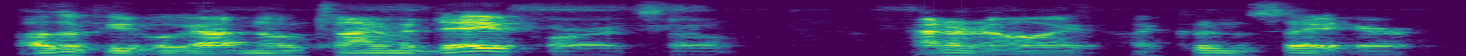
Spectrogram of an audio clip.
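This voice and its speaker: Male, 50s, deep but forward and bright voice; folksy, rambling, unscripted livestream chatter with a halting flow. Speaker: livestream host. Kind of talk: casual livestream chat.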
